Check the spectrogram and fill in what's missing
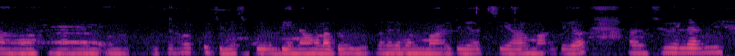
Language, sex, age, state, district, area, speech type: Santali, female, 30-45, West Bengal, Birbhum, rural, spontaneous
